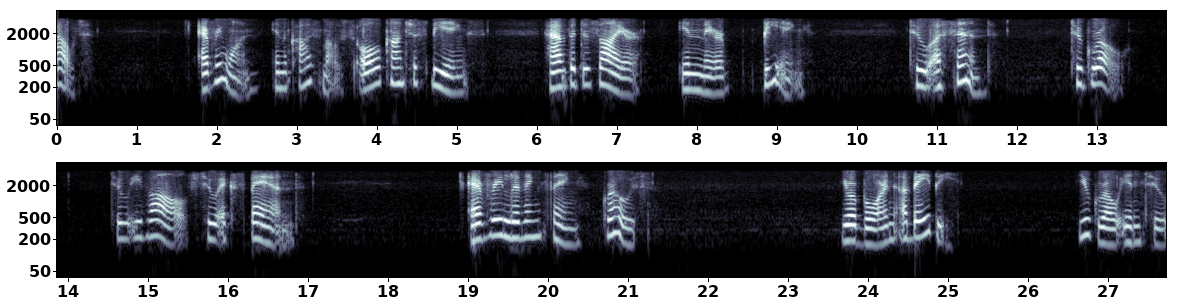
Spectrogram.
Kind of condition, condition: link, phone line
